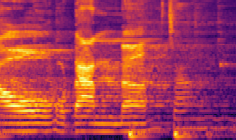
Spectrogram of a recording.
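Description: Instrumental passage of Vietnamese chầu văn (hát văn) music: a sliding, ornamented melody line over a few low drum beats.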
